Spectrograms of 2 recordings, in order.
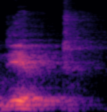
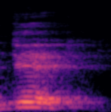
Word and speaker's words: debt: For example, when we pronounce the word DEBT, I have heard many teachers speaking depth. Yeah. That's wrong. Be silent. So be silent there. And when I teach them, and I say them dead, they understand DAT.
